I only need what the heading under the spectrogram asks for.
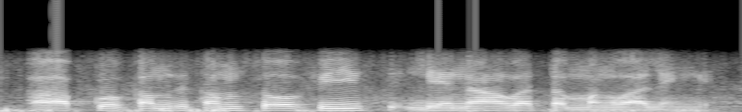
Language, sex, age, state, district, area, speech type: Urdu, male, 18-30, Bihar, Supaul, rural, conversation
